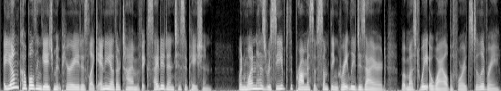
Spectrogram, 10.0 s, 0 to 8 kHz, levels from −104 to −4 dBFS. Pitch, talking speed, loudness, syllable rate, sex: 190 Hz, 180 wpm, -19 LUFS, 6.6 syllables/s, female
